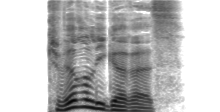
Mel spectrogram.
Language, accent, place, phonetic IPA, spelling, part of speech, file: German, Germany, Berlin, [ˈkvɪʁlɪɡəʁəs], quirligeres, adjective, De-quirligeres.ogg
- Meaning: strong/mixed nominative/accusative neuter singular comparative degree of quirlig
